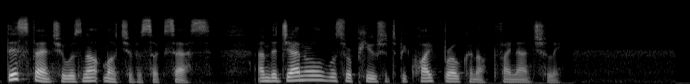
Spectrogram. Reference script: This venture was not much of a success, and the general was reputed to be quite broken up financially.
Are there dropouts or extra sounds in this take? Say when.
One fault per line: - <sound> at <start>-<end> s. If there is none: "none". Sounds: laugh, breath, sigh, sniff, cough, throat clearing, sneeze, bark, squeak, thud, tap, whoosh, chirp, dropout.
none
